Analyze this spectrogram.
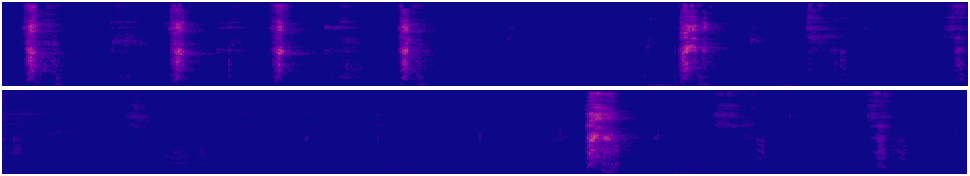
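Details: A senior rescue cat with chronic ear and nose problems from untreated mites and infections, recorded for her veterinarian: a series of short, sharp, harsh coughs in quick bursts, then a few spaced out; cat coughing.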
